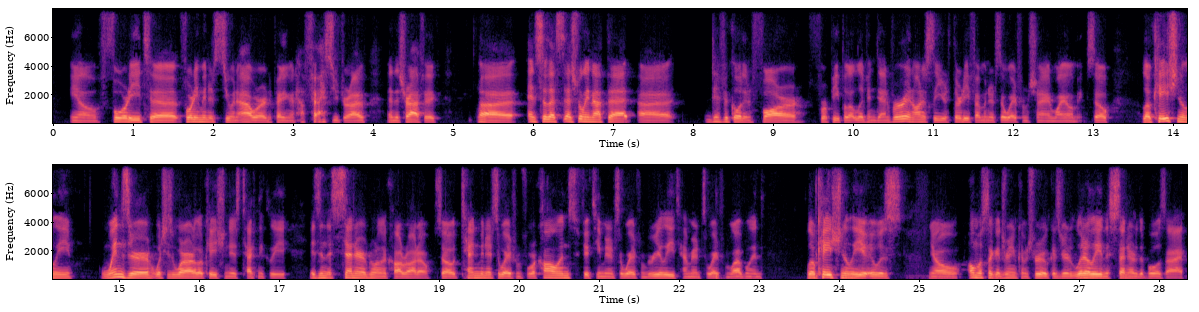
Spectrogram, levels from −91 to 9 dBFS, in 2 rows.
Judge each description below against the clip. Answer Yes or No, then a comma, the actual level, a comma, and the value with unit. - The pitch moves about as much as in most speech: Yes, average, 3.9 semitones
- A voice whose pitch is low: Yes, low, 115 Hz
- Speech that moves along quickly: Yes, fast, 210 wpm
